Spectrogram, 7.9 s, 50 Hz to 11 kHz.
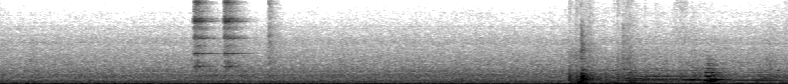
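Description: Meitetsu 3500 series electric train running, heard from inside the passenger car: a steady low rumble, with two short high pings about two seconds in and a few heavier knocks near the end.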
